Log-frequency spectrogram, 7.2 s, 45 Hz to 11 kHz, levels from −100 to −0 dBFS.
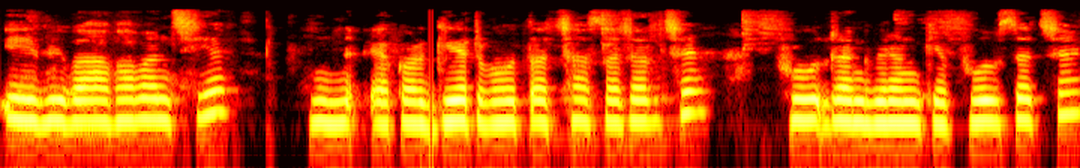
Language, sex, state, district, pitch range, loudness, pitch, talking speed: Maithili, female, Bihar, Saharsa, 200-215 Hz, -19 LUFS, 210 Hz, 140 wpm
